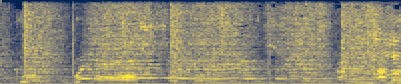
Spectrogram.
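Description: Background music with a steady beat, about two beats a second, over a melody.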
